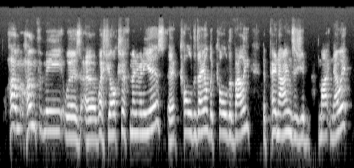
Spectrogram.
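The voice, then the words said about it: Northern English accent. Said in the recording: “your accent doesn't lend itself to say, I don't think about the Italian Dolomites or the Pyrenees ... My accent lends itself to the true north, mate, Northern England.”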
